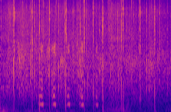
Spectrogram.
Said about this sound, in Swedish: En applåd för det, tycker jag.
